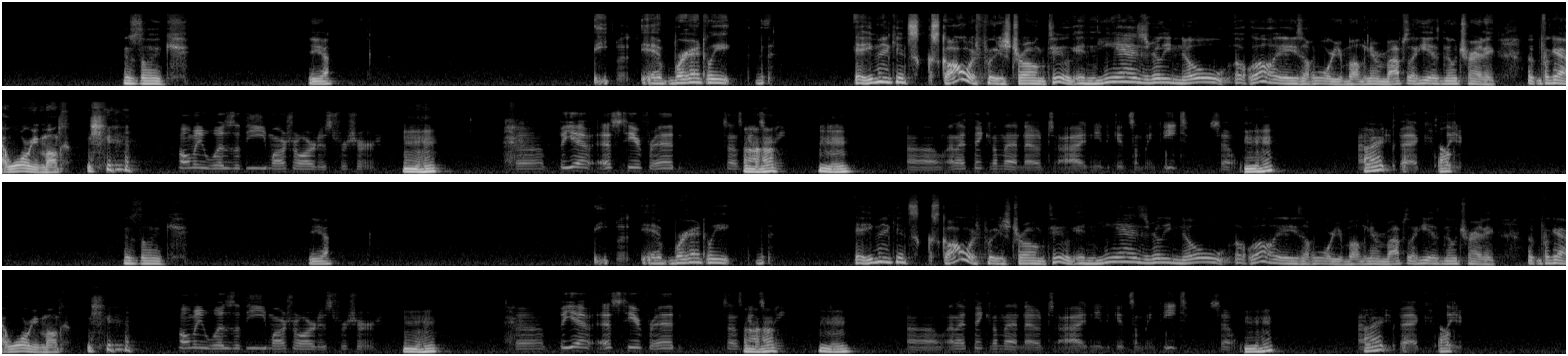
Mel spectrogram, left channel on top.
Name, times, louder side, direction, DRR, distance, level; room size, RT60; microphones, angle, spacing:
voice 1, 1.2-1.9 3.1-3.3 5.9-6.1 6.4-7.6 8.5-17.0 19.6-20.0 20.7-20.9 23.1-23.4 23.8-24.2 28.1-28.4 29.3-29.5 30.0-30.2, left 5 dB, 75° left, 0.6 m, -25 dB
voice 2, 17.4-19.4 20.8-22.4 22.8-23.5 24.7-27.4 27.7-28.0 29.2-29.8 30.1-30.2, left 3 dB, 20° left, 3.3 m, -39 dB
head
